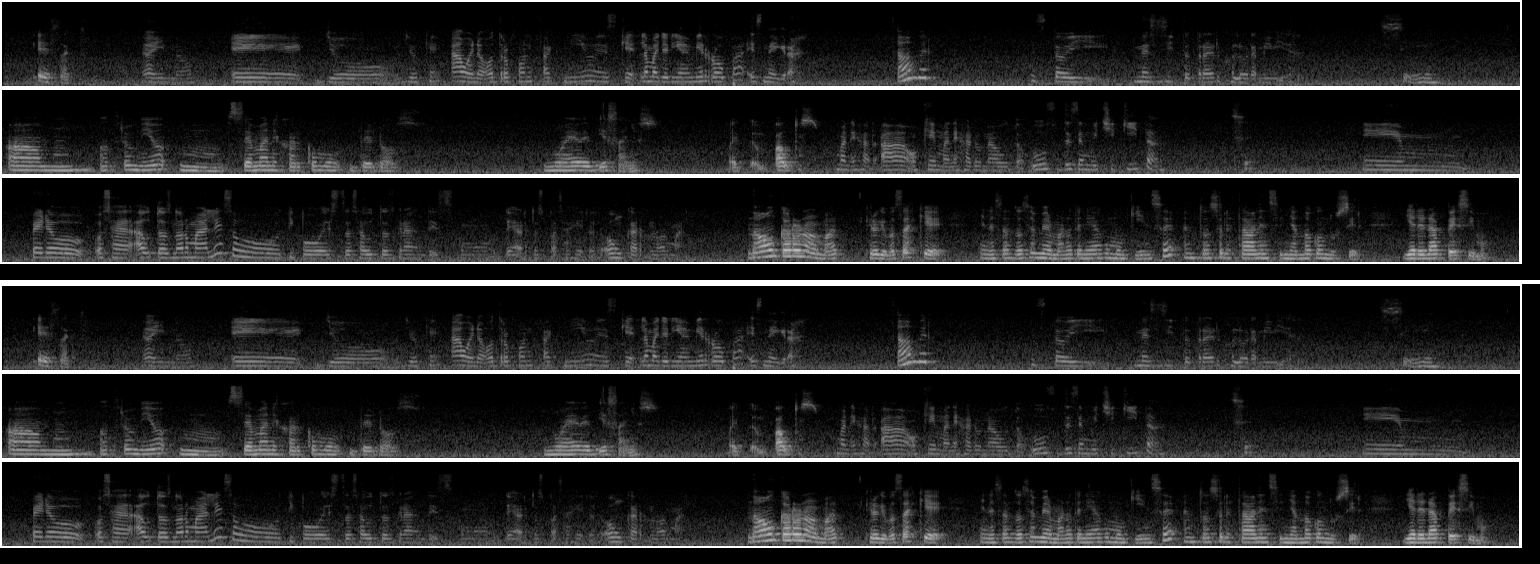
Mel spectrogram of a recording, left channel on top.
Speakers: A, on the right; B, on the left.
A: Exacto.
B: Ay, no. Eh, yo, ¿yo qué? Ah, bueno, otro fun fact mío es que la mayoría de mi ropa es negra.
A: Ah, mira.
B: Estoy, necesito traer color a mi vida.
A: Sí. Am, otro mío, mm, sé manejar como de los 9 10 años. eh, em, Autos.
B: M- Manejar, ah, ok, manejar un auto. Uf, desde muy chiquita.
A: Sí.
B: Em, pero, o sea, autos normales o tipo estos autos grandes como de hartos pasajeros o un carro normal.
A: No, un carro normal. Que lo que pasa es que en ese entonces mi hermano tenía como 15, entonces le estaban enseñando a conducir y él era pésimo.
